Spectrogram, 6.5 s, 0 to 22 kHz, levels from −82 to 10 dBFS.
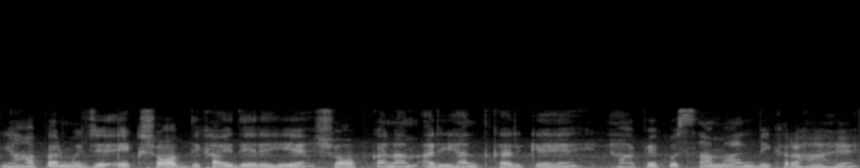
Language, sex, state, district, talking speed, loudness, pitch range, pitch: Hindi, female, Chhattisgarh, Bilaspur, 205 wpm, -22 LUFS, 210-250 Hz, 230 Hz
